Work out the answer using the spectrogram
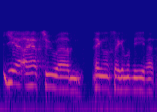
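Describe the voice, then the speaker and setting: A man calling in to a radio talk show through a speakerphone or headset device, sounding hollow and tunnel-like, talking haltingly with fillers. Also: medium pitch. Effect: call through a speakerphone or headset device, hollow tunnel-like phone line. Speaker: radio call-in caller. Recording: tinny phone line.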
